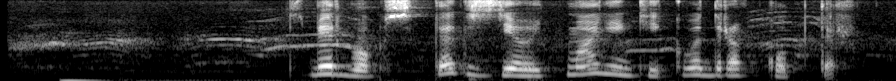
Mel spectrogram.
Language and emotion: Russian, neutral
